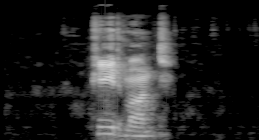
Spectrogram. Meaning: An administrative region in the north of Italy
- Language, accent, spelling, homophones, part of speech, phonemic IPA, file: English, US, Piedmont, piedmont, proper noun, /ˈpiːdmɒnt/, En-us-Piedmont.ogg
